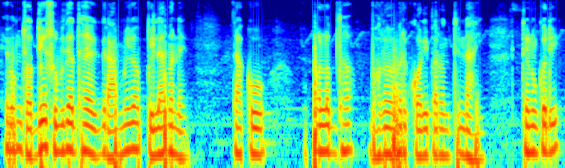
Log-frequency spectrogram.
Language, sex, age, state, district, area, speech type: Odia, male, 18-30, Odisha, Kendrapara, urban, spontaneous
